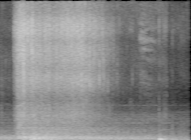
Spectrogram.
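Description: Water churns and foams.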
